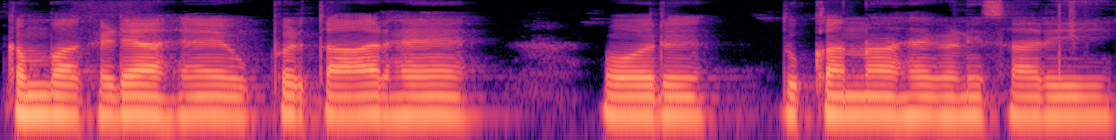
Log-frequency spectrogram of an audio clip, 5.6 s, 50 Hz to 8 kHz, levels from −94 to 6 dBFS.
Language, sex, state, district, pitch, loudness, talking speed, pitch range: Marwari, male, Rajasthan, Nagaur, 120 Hz, -17 LUFS, 120 wpm, 120-125 Hz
